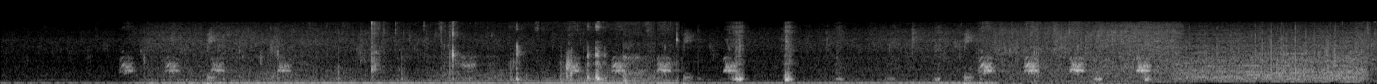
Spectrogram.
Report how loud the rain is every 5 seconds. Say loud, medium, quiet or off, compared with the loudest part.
quiet, quiet, loud.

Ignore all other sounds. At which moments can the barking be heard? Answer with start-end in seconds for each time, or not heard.
1.1-3.0, 5.7-7.4, 9.8-11.6.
